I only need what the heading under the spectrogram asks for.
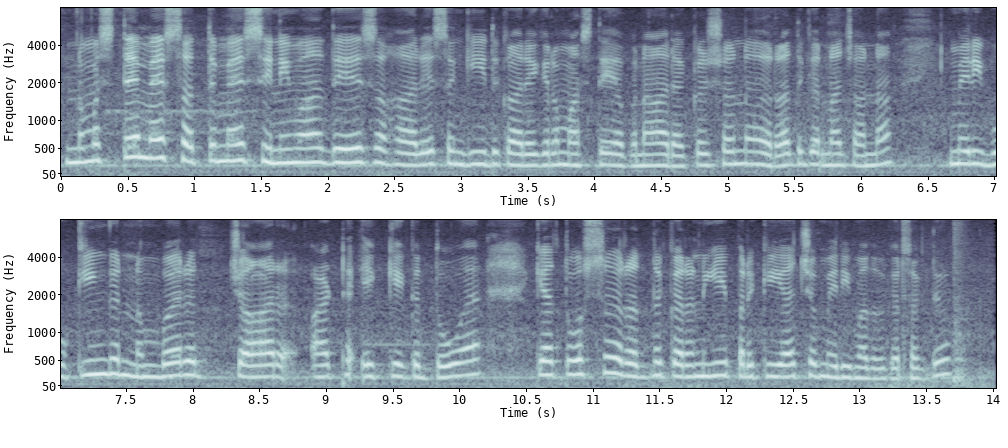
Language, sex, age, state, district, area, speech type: Dogri, female, 30-45, Jammu and Kashmir, Jammu, urban, read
